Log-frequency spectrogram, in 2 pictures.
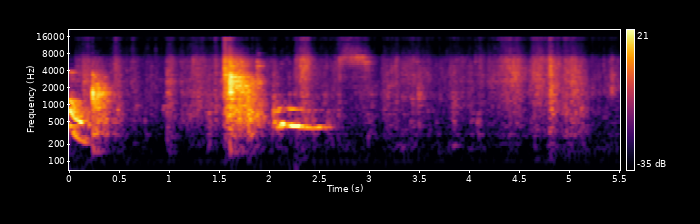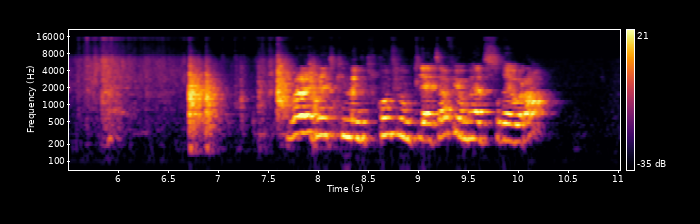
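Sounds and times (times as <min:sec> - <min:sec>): plastic wrapping rustling: 0:00.0 - 0:08.4.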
